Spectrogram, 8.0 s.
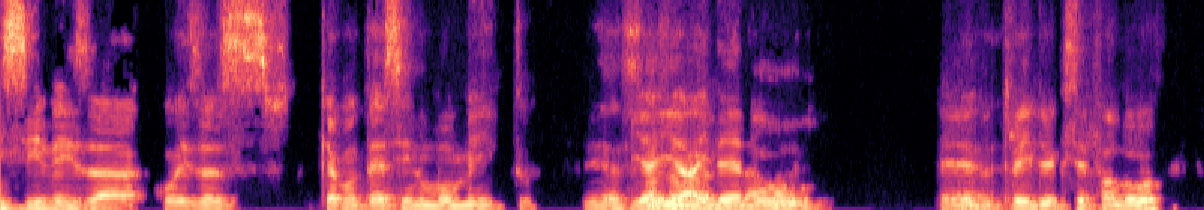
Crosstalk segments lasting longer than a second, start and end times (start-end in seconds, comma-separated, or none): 4.2-5.5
